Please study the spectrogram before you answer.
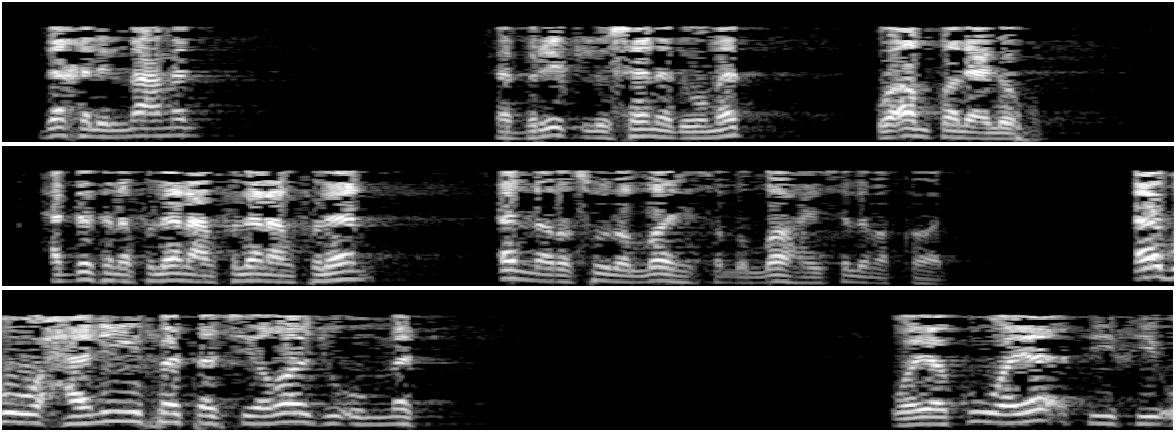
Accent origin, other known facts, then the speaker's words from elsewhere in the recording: Egypt; أنا مصري المصر وشافعي، فأنا لا ما تمذهبت للشافعي الحقيقة، أنا جل يعني ما أذهب إليه في مذهب الإمام أحمد بن حنبل،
